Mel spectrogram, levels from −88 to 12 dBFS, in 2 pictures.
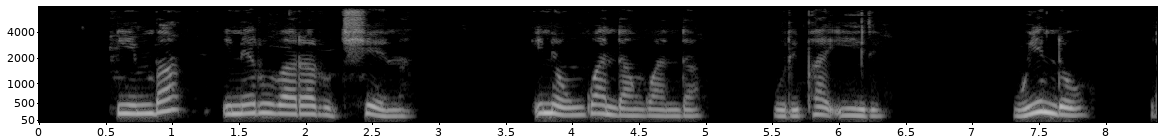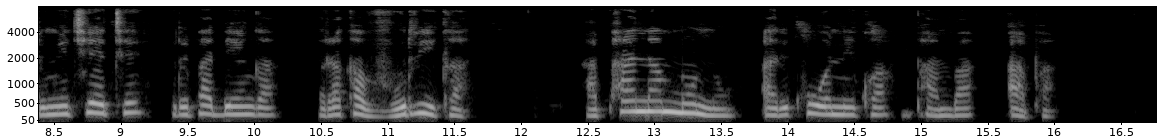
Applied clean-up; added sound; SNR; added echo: none; none; none; none.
